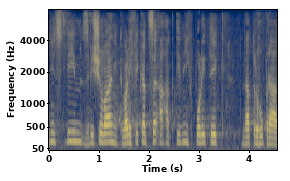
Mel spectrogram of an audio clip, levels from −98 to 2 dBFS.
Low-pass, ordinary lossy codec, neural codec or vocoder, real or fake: none; none; codec, 16 kHz, 4 kbps, X-Codec, HuBERT features, trained on LibriSpeech; fake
